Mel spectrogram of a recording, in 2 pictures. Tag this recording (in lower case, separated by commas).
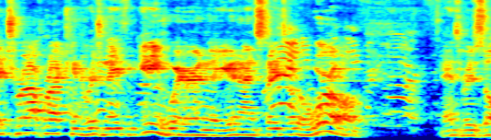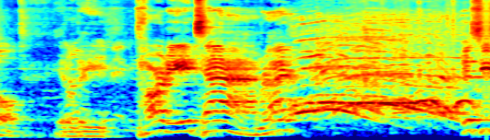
speech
